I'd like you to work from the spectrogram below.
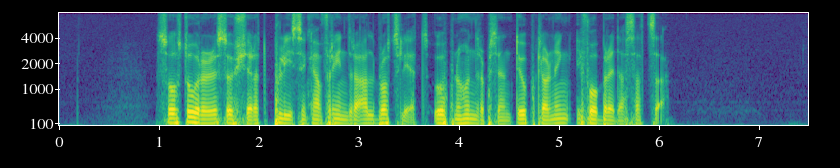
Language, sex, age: Swedish, male, 25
